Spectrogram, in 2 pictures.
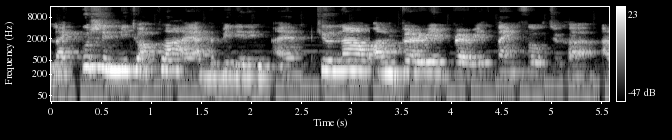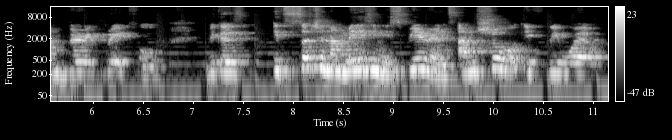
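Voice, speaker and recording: A woman with a Mauritian accent answering interview questions in an earnest, halting, conversational way. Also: a little high, fairly bright tone. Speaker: interview guest, small business owner. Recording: very echoey room, faint music.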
